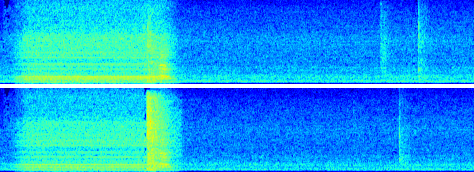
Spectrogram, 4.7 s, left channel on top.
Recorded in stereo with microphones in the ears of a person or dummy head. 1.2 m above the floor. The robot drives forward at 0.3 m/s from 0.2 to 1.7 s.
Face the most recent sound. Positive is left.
turn(degrees=-50)  # may be behind; listen again after turning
